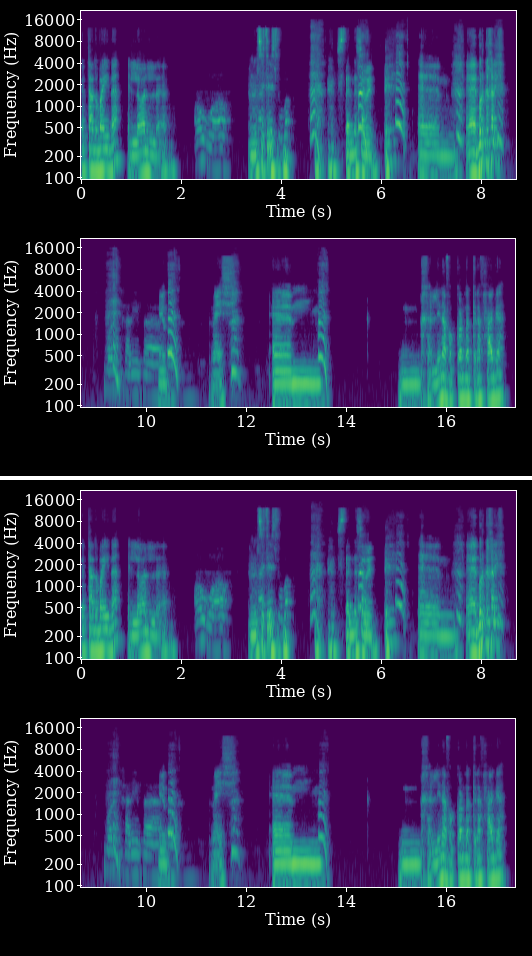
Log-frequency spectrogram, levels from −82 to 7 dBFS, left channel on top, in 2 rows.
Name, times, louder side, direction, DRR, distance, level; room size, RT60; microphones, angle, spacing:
voice 1, 0.0-1.9 3.3-4.2 4.7-6.3 6.7-8.4 10.2-10.4 11.3-11.8 12.5-13.5 15.0-17.1, left 1 dB, 25° left, 0.7 m, -23 dB
voice 2, 2.3-3.0 3.5-4.2 9.2-10.7, equal, 15° right, 0.4 m, -36 dB
sound 1, 4.6-4.9 5.5-5.8 6.3-6.5 7.4-7.7 8.2-8.5 9.2-9.5 10.4-10.7 11.7-11.9 13.4-13.7, left 6 dB, 85° left, 0.4 m, -26 dB
2.9 x 2.3 x 2.7 m
head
